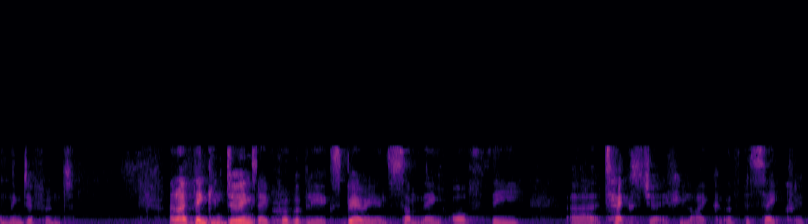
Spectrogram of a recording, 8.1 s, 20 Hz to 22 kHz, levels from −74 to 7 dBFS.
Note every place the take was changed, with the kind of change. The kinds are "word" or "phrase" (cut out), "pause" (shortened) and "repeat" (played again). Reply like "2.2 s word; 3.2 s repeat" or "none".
2.5 s phrase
